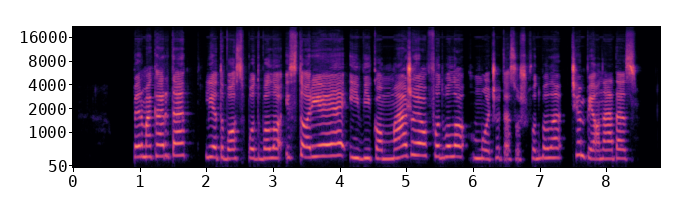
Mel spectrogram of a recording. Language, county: Lithuanian, Panevėžys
